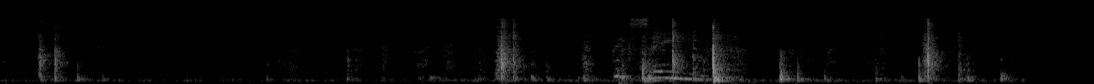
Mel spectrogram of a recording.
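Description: Faint voices and a scattering of sharp knocks from a knee hockey game: mini sticks and ball striking during play.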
